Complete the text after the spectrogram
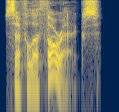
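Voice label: "cephalothorax", British English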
